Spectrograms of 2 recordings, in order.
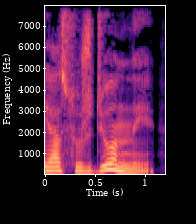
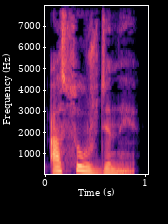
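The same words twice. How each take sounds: First: The word is said with a 'yo' vowel. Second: The word is said with an 'e' vowel. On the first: The speaker calls it right. "никогда бы не превратились" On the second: The speaker calls it wrong. "таких мутантов"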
